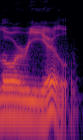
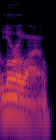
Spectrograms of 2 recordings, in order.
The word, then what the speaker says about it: Lorelei: L'Oreal, No, that's not how you pronounce it. It's Lor, Laurel, Lorelei.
